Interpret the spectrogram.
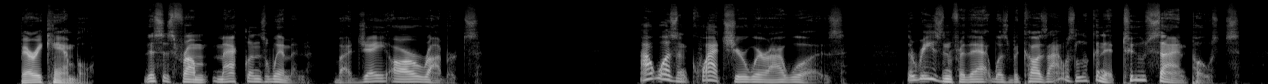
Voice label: Audiobook Western; Western / Dialect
